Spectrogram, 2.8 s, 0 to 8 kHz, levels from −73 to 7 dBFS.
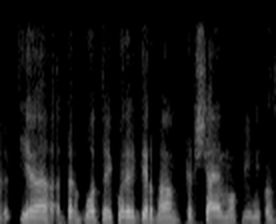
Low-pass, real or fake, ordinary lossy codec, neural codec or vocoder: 7.2 kHz; fake; Opus, 24 kbps; codec, 16 kHz in and 24 kHz out, 0.6 kbps, FireRedTTS-2 codec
